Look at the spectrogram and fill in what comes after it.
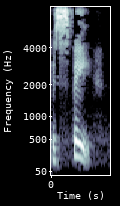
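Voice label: "bespeak", English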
